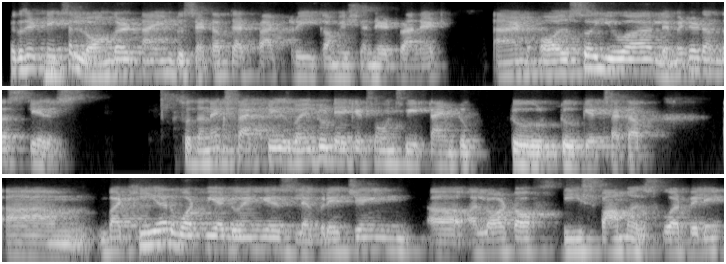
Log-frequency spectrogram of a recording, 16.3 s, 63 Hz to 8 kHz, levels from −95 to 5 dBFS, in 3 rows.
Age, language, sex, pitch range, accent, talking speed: 20-39, English, male, 110-135 Hz, Indian, 215 wpm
